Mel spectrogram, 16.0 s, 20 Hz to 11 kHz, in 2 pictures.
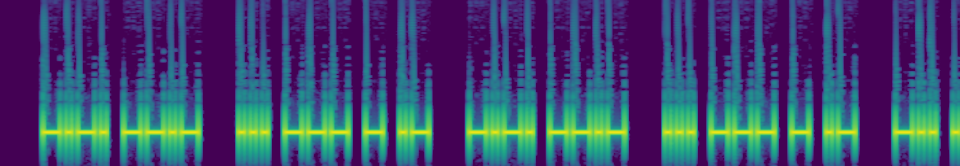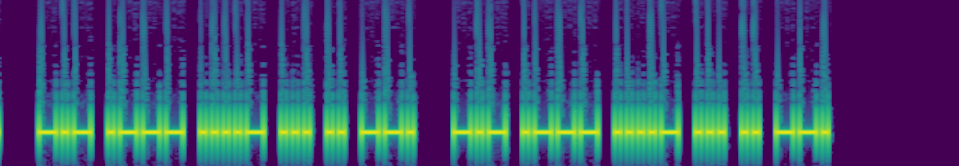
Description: Morse code, heard as a keyed tone, about 25 wpm, 700 Hz. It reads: CQ SOTA CQ SOTA DE KJ4SIG KJ4SIG
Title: SOTA QSO Practice 25wpm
